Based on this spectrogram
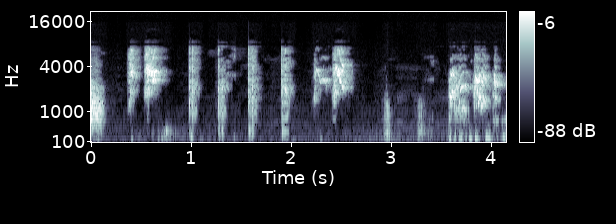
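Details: Calling Javan myna (jalak kebo) gives a rapid series of harsh, grating squawks and clipped rasping notes, roughly evenly spaced, ending in a longer burst of noisy chatter.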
